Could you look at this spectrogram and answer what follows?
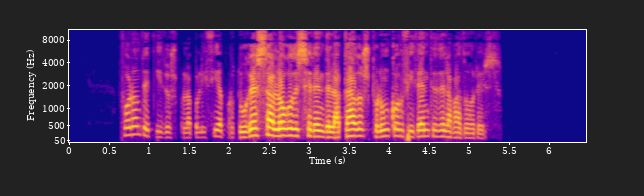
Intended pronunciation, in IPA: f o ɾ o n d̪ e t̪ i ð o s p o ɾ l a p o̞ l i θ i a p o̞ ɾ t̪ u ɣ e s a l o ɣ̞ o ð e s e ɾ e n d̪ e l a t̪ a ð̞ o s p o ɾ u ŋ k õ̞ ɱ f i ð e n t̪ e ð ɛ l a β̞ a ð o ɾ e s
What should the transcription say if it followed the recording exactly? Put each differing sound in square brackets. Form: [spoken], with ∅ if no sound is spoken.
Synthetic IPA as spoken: f o ɾ o n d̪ e t̪ i ð o s p o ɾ l a p o̞ l i θ i a p o̞ ɾ t̪ u ɣ e s a l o ɣ̞ o ð e s e ɾ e n d̪ e l a t̪ a ð̞ o s p o ɾ u ŋ k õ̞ ɱ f i ð e n t̪ e ð [e] l a β̞ a ð o ɾ e s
